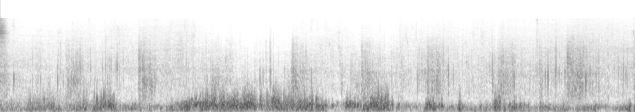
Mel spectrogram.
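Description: Wind buffeting the microphone in uneven gusts, with footsteps on a gravel path.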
